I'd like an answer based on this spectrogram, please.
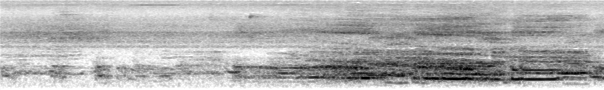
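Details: Morning visit by wild howler monkeys at Punta Uva, Costa Rica, beside the Manzanillo Wildlife Refuge; soft grunts build after two seconds into a sustained, swelling roar chorus with tonal moaning bands, loudest near the end.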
